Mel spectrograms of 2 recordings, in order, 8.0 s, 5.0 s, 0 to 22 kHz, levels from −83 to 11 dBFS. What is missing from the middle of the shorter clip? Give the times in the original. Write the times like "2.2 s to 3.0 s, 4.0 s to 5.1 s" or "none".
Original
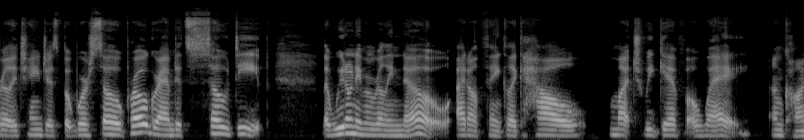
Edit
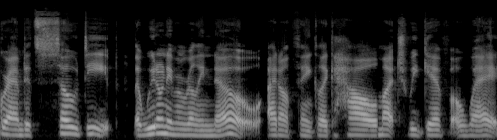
2.7 s to 3.1 s, 5.7 s to 6.1 s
